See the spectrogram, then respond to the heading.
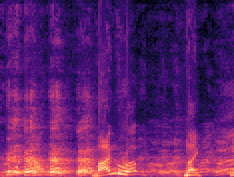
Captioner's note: laughs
